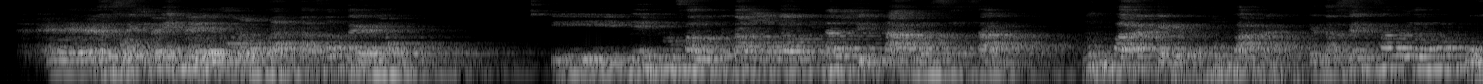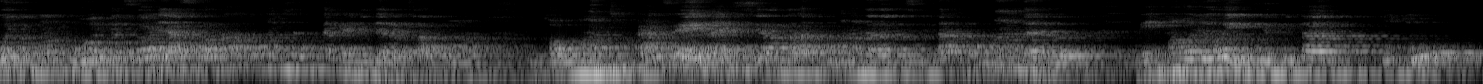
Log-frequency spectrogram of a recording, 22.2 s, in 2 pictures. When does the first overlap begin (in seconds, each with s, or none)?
0.7 s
